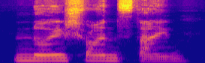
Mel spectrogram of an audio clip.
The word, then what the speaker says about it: Neuschwanstein: Now Jeter said it's pronounced Neuschwanstein. No, Neuschwanstein. no, Scheinstein. No, Neuschwanstein. no, Yes. Scheinstein. Huh? No, Neuschwanstein. Neuschwanstein.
